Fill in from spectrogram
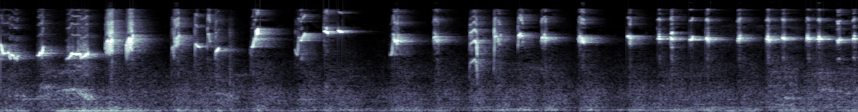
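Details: Crimson sunbird (konin) song meant to get birds singing daily: steady series of high, clear, slightly falling notes repeated about three times per second, starting with lower buzzy chips.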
